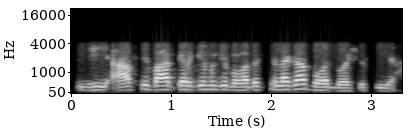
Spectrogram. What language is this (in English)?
Urdu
